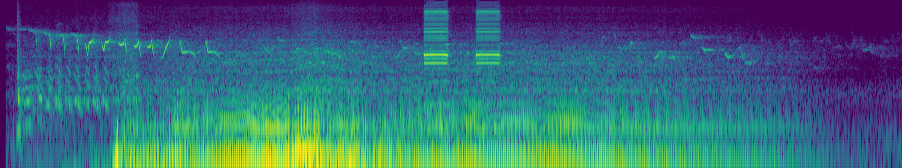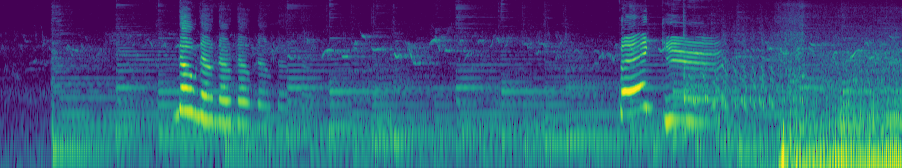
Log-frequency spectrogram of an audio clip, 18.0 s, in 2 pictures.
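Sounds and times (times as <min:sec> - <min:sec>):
bird chirps: 0:00.2 - 0:03.1, 0:03.9 - 0:05.1, 0:05.8 - 0:18.0
truck engine running: 0:00.3 - 0:08.3, 0:16.2 - 0:18.0
short beeps: 0:04.2 - 0:05.1.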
